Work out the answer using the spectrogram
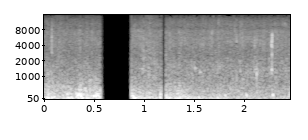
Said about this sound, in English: Oh god, there's lightning striking around me. Lightning!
